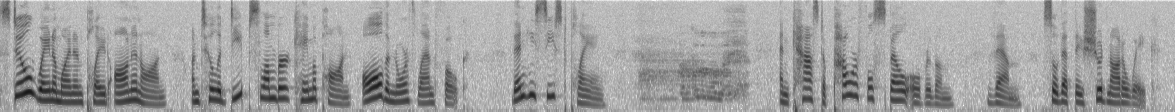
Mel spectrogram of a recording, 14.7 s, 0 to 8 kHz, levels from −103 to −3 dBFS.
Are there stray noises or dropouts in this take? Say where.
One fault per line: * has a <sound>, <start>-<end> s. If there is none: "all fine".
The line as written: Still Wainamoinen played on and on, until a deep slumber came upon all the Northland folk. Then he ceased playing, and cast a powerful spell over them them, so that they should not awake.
* has a sigh, 7.9-9.4 s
